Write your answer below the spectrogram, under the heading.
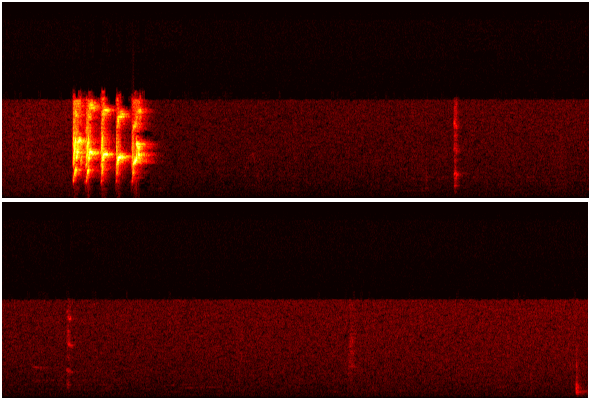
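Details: Caged rosy-faced lovebirds, five kept in a cage by a window on a winter day, give one quick burst of about six sharp, high chirps in half a second, then near silence with faint ticks.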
